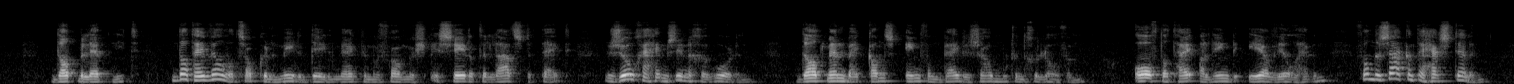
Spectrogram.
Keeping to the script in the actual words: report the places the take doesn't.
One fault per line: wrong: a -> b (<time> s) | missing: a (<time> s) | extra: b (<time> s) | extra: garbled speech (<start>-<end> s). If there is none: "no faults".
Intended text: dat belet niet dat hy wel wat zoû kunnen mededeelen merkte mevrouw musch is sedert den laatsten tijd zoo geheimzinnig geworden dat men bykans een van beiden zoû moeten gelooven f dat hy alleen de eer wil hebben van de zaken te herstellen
no faults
